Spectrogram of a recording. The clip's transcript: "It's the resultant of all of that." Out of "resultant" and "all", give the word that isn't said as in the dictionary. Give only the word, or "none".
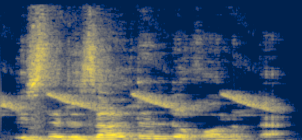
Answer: none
